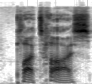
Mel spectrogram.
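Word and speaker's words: πλατύς: He says that um platas I I'm going to pronounce it the way I was taught Greek.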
